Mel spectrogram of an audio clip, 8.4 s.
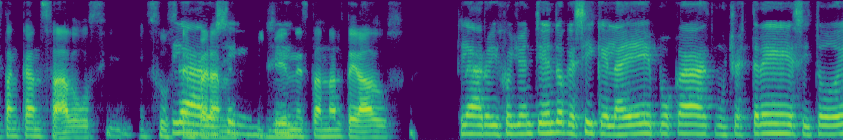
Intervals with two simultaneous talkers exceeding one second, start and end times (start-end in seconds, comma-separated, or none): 1.7-3.0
